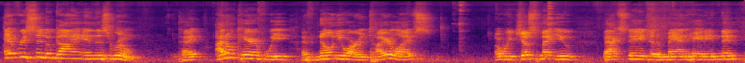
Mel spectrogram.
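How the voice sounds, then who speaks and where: A middle-aged man does a crude, punchy stand-up set in a comedy bar, bantering with the live crowd as the audience laughs. His voice sits high and warm, captured with roomy, distant live club sound.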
